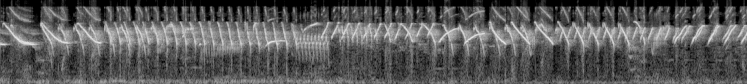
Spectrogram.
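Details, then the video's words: Young canary sings a nonstop stream of fast, shrill trills, dense repeated downslurred notes shifting between speeds, with a brief softer bend around three seconds. "KENARI PAUD BAKAL NYAUT 2 IN 1 | CANARY SINGING"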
